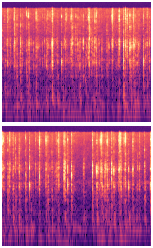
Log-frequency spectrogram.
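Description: Fingertips and long red nails type fast on a backlit aluminium laptop keyboard fitted with a red silicone key cover. The result is a steady, rapid patter of short, soft, dampened taps with quick decay, plus occasional sharper clicks and a faint low hum underneath.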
